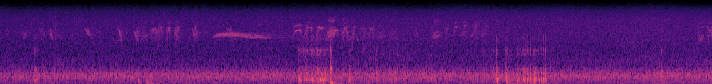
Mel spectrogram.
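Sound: bird calling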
